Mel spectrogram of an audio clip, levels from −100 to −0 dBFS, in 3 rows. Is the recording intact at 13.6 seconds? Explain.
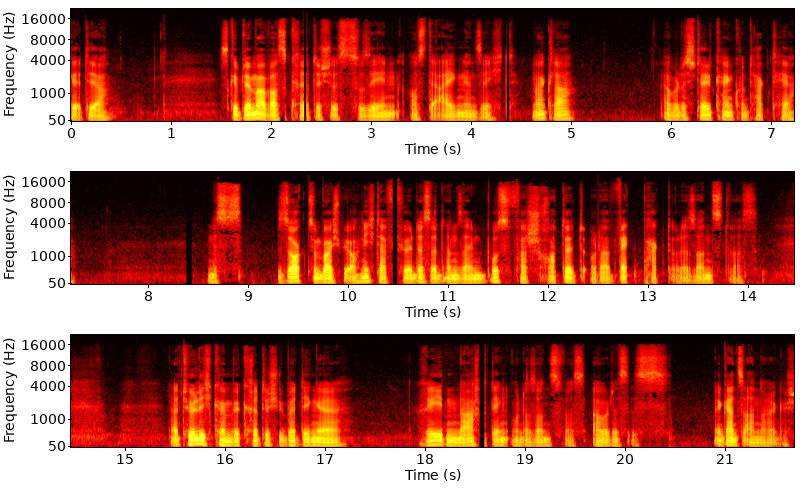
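Yes, the speech at 13.6 seconds is intact, with no audible fault at that moment.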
